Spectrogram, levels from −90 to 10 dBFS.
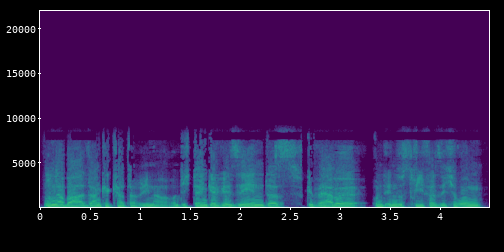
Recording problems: garbled, watery; badly; nothing above 7.5 kHz
distortion; slight; 11% of the sound clipped

